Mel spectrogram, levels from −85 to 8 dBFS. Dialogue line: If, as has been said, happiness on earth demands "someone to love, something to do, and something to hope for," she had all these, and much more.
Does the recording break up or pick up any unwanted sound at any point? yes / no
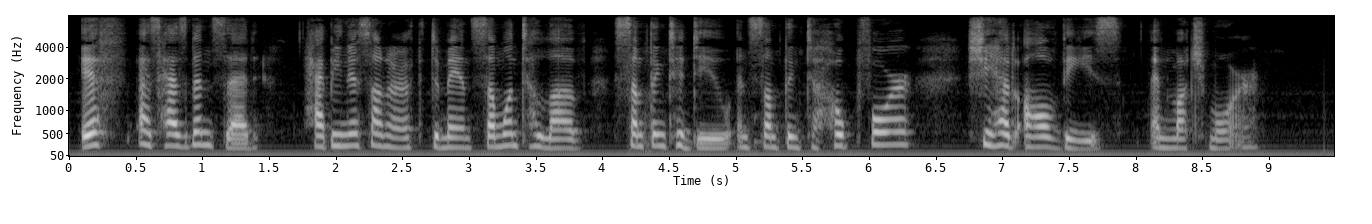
no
